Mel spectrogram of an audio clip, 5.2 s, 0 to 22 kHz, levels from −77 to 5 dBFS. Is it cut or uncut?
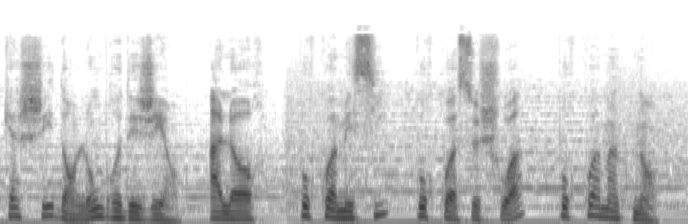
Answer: cut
